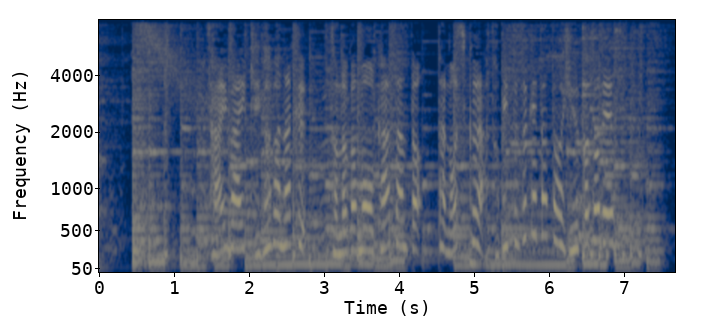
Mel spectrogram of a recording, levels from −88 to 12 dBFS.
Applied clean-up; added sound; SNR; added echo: none; none; none; none.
